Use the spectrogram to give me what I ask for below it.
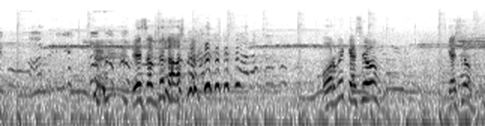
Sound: laughter

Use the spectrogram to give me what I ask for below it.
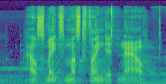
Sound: none

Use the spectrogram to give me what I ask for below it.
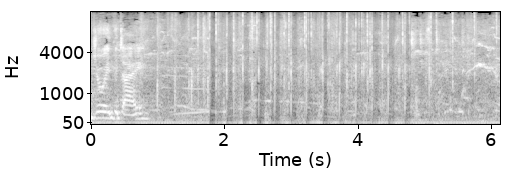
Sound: applause

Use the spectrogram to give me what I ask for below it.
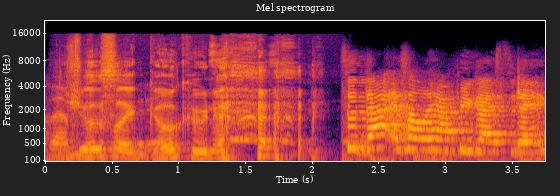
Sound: chuckles

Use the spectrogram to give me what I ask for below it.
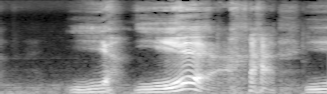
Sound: laughs

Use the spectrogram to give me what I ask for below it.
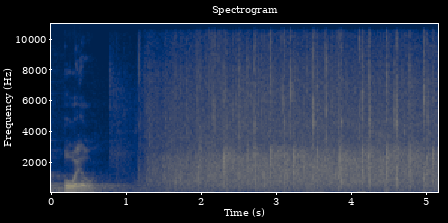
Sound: audience applauding

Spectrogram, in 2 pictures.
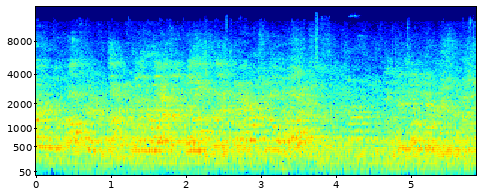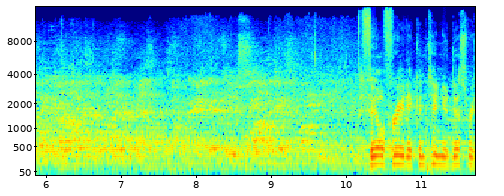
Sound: conversation din

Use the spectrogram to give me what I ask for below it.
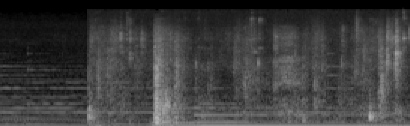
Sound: shuffles

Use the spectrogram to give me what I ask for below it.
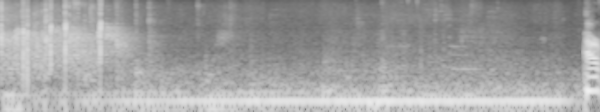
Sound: applause

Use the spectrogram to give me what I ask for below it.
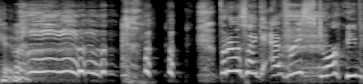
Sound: laughing

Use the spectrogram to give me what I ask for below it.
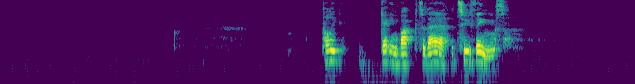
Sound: silence

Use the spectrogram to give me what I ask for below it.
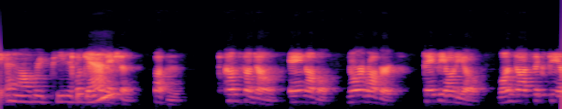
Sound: VoiceOver voice

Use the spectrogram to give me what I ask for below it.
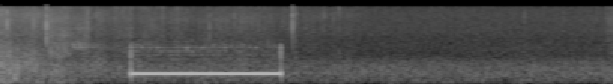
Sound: phone dialing

